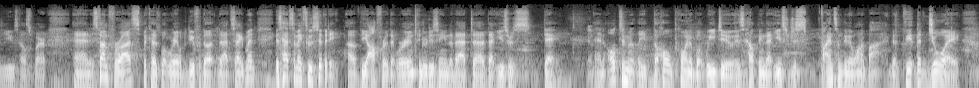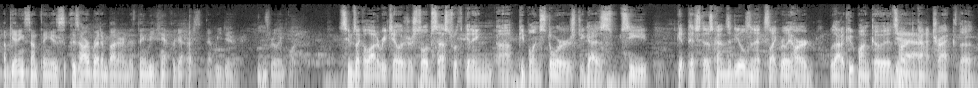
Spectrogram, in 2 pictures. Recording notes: Recorded live from Shoptalk in Las Vegas.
